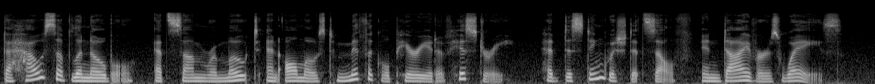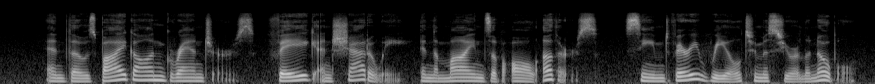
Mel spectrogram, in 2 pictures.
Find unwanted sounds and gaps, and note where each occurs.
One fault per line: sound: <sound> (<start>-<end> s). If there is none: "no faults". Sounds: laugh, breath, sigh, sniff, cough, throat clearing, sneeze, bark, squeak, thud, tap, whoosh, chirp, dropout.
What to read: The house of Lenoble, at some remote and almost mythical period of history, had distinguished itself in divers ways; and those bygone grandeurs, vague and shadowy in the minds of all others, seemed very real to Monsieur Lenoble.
no faults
